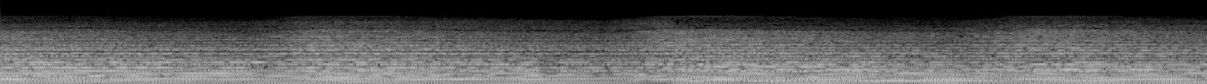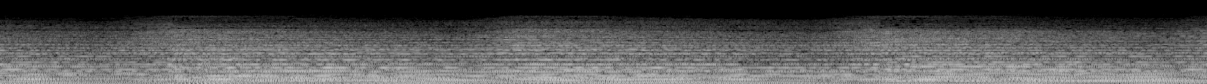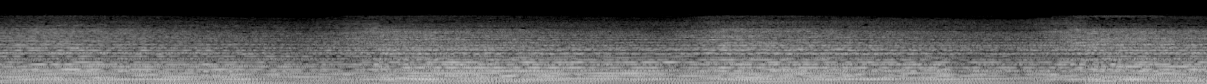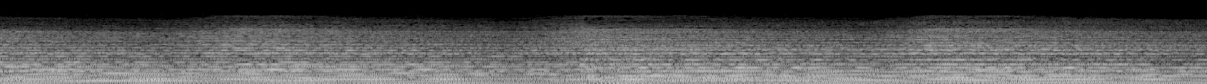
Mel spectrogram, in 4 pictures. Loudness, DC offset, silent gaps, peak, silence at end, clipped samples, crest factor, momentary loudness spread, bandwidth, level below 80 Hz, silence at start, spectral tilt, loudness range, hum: -17 LUFS; under 0.1%; none; -2 dBFS; 0 s; under 0.1%; 14 dB; 5 LU; 10.5 kHz; -30 dBFS; 0 s; -5.5 dB/octave; 2 LU; none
